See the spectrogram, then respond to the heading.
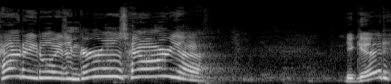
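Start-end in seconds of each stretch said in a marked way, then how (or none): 0.0-2.1 squeaky, high-pitched, sing-song delivery. A host introduces a favorite guest to boys and girls: Mickey Mouse voice. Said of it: "this is one of my favorite guests, Mickey Mouse".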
